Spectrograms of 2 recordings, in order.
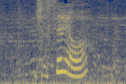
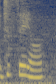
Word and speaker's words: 주세요: We say it as 주세요, 주세요, 주세요.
